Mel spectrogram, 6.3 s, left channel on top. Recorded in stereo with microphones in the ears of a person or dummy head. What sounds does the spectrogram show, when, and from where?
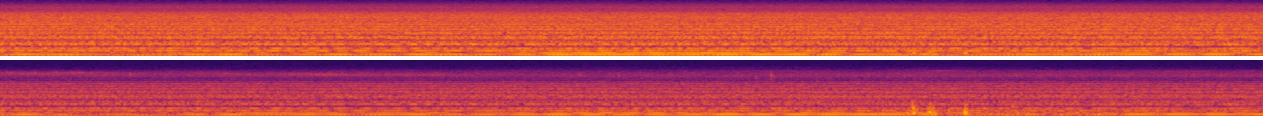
0.0 s a drone: 80° left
